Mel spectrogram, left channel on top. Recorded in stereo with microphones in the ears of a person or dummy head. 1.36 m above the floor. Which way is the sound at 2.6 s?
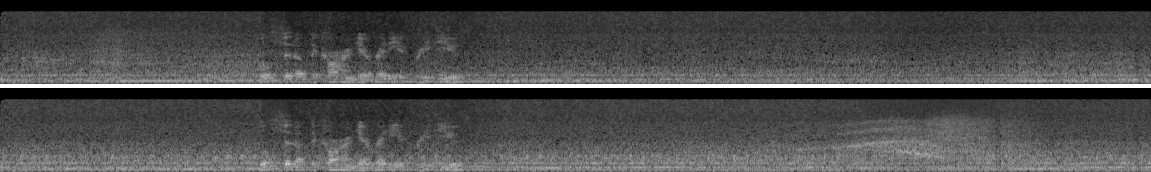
15° left (ahead or behind).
